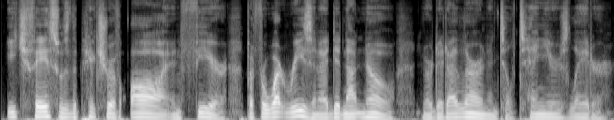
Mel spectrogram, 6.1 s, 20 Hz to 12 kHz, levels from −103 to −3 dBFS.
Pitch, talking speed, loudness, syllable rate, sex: 110 Hz, 245 wpm, -18 LUFS, 5.5 syllables/s, male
